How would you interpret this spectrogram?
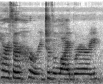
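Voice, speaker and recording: A woman reading a bedtime story aloud to young children in an expressive, deliberate teacher's manner. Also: a little high, a little hiss or hum.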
